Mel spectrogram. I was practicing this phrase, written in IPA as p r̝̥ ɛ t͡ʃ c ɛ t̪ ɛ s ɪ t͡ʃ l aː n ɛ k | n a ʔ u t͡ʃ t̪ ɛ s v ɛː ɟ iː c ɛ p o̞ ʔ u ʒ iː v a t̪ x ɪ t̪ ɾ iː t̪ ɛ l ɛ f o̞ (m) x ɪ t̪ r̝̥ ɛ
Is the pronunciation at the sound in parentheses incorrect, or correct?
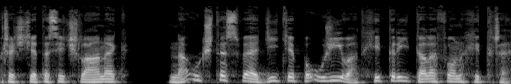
incorrect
